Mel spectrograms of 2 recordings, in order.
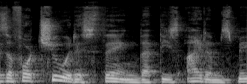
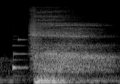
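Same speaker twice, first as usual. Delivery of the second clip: heavy sigh; 5 semitones lower, 4 dB quieter than usual. Acted. Spirit grieves over friend's suffering.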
